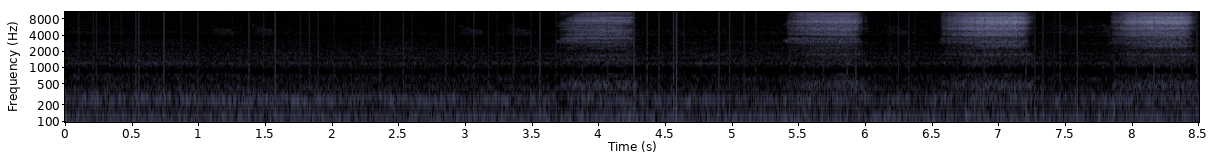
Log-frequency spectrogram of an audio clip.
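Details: A wild barn owl family of two adults and three young at their nest box. After a quiet start, four harsh, breathy screeches grow more frequent, coming about every second toward the end, over a steady low hum.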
